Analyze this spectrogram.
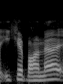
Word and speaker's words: ikebana: The ikebana is Japanese flower arrangements. That's how you say it.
